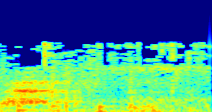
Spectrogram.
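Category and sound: animal, small dog barking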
